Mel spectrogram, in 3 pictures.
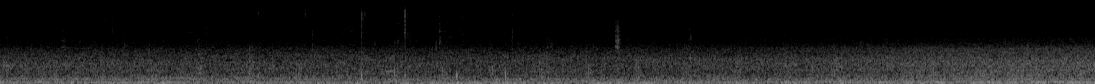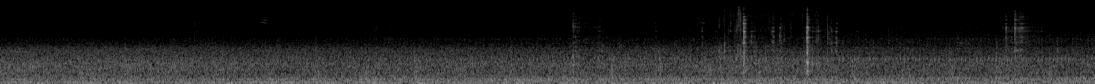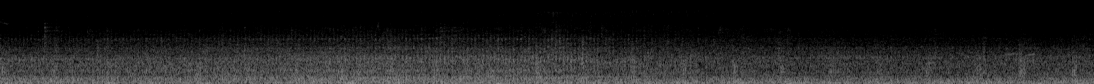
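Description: Steady outdoor city ambience: a constant rumble of road traffic in the distance. Two sharp clicks stand out about two-thirds of the way through.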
